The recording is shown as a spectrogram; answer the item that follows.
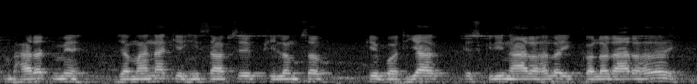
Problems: background sounds at intervals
